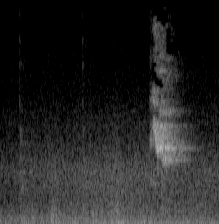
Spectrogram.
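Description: A single short, high bird chirp, falling in pitch, about one and a half seconds in, over quiet room tone.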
